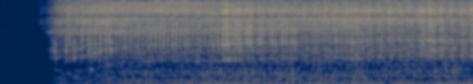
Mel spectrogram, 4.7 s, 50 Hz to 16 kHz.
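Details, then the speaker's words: Dual-motor Tyco HO-scale C630 Alco locomotive: faint motor whir under a dry scraping rasp while running; a repair screw in the truck pivot rubs the locomotive frame as the truck moves. "When the truck moves around, the screw is actually able to touch the frame of the locomotive, and it makes that pretty awful noise that I was hearing."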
